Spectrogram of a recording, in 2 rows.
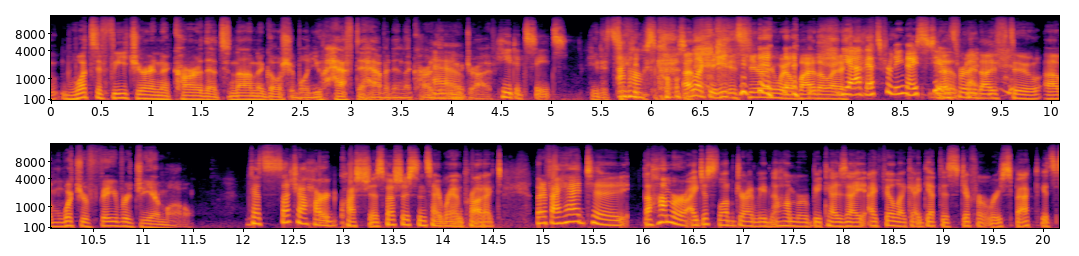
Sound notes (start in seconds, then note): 5.5 laughs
